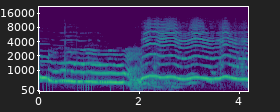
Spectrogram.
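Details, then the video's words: Pet dog howling in reaction to an annoying sound played to it: one long, steady, drawn-out howl that bends upward, joined after two seconds by a warbling, wavering higher tone. "funny sound to annoy your dog affect on your dog"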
